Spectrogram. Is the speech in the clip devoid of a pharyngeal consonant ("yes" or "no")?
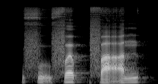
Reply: yes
